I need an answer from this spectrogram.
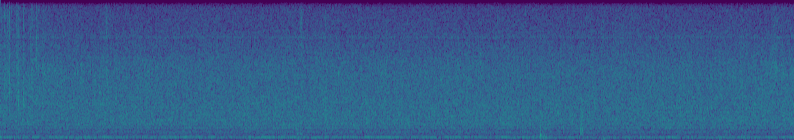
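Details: Steady, quiet indoor hum like a fan or appliance continues throughout, with a few faint clicks. No animal sounds are heard.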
